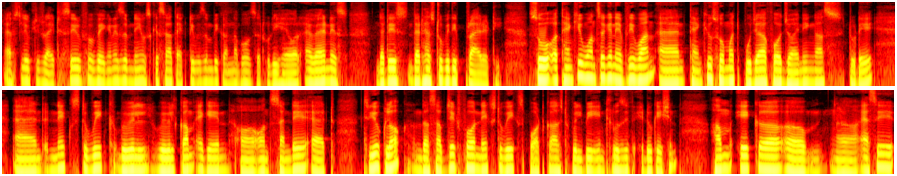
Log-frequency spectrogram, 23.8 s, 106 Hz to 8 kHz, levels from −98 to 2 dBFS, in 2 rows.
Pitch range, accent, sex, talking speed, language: 115-130 Hz, native, male, 175 wpm, Hindi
